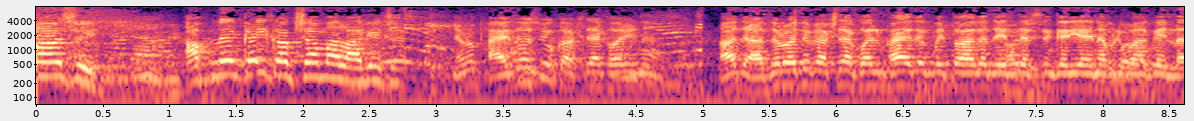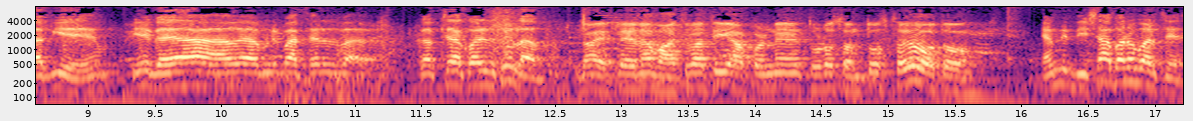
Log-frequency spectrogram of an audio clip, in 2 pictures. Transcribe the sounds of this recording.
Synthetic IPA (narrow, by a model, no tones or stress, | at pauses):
aʃi | apnekəikəkʃamãlaɡet͡ʃʰe | emnopʰajd̪oɦʃjõkəkʃakʰoɾinə | ad͡ʒɦəd͡ʒəɾɦojt̪okəkʃakʰʋoɾinpʰajd̪okebʱajt̪oaɡəd͡ʒəd̪əɾʃənkəɾijanapɳ̃ipãkəilabije | eɡəjaəʋeapɳipãt̪ʰːeɾ | kəkʃakʰoɾinʃũlab | naeʈleːnaʋãt͡ʃʋat̪ʰiapəɳːet̪ʰoɽosənt̪oʃt̪ʰəjoɦət̪o | emnid̪ɪʃabəɾobəɾt͡ʃʰe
